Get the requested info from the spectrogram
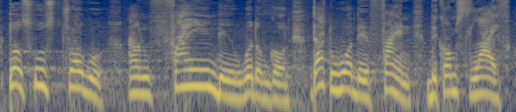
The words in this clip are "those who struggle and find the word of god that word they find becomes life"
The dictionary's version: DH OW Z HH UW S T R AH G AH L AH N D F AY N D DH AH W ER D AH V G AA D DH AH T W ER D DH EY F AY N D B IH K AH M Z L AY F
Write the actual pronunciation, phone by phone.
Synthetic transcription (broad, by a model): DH OW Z HH UW S T R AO G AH L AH N F AY N D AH W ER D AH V G AA D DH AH T W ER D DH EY F AY N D B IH K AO M S L AY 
